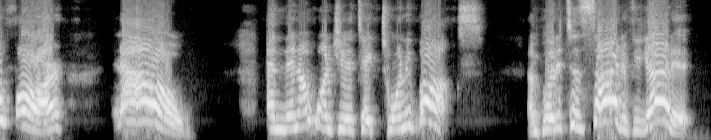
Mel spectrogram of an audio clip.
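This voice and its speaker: A woman speaks loudly and at a fairly slow pace. Her tone is animated and her intonation lively. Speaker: political commentary vlogger. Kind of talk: political rant. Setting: studio.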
